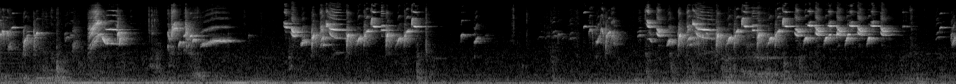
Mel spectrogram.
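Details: European goldfinch singing in the campero style: bursts of bright, liquid twittering and tinkling notes mixed with short buzzy trills, broken by brief pauses, high-pitched and fast.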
